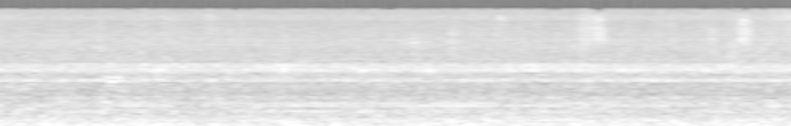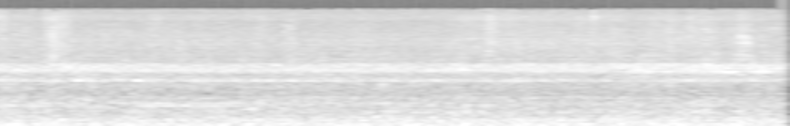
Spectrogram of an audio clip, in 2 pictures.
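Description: Express passenger train running at speed, heard from inside the coach: a steady rumble of wheels on rail with a faint, steady high-pitched whine over it and a few light ticks.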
